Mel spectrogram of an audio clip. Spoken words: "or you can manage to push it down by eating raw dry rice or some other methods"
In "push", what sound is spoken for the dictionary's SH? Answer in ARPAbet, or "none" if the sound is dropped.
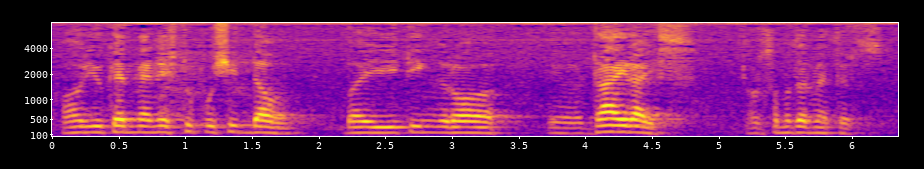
SH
